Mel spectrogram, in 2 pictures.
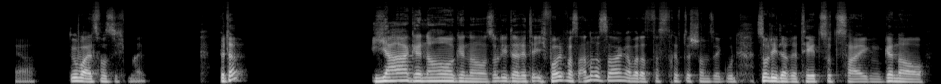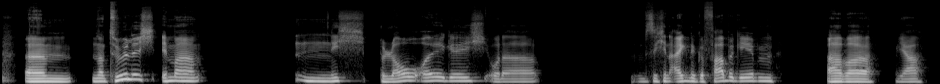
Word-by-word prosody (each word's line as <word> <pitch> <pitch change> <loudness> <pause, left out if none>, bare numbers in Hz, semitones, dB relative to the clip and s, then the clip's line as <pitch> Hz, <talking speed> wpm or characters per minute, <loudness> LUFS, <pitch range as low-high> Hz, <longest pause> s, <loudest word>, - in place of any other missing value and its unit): Ja. 145 -1 -14 0.3
Du 160 - +5
weißt, 135 -3 +4
was 135 -2 -2
ich 135 +2 -14
meine. 145 +2 -12 0.7
Bitte? - - +2 1.2
Ja, 165 +4 +6
genau, 160 -1 +5
genau. 135 -3 +1
Solidaritä 150 +1 0
ich 145 -3 -4
wollte 170 +2 +3
was 155 - +1
anderes 195 -2 0
sagen, 175 -1 0
aber 140 -2 +1
das 135 -1 -2
das 140 -2 -10
trifft 145 -1 -7
es 145 - -3
schon 140 -2 -5
sehr 130 -1 -8
gut. 135 0 -7 0.2
Solidarität 140 -4 +4
zu 140 - -2
zeigen, 130 -3 -4
genau. 125 -4 +1 0.4
Ähm, 135 -1 +4 0.2
natürlich 215 - +1
immer 160 0 +1 0.9
nicht 160 -2 -3
blauäugig 160 +3 -2
oder 130 0 -7 1.0
sich 135 +1 -7
in 145 - -3
eigene 140 +2 -1
Gefahr 140 +2 -2
begeben, 155 -2 -3 0.5
aber 130 -2 +1
ja. 130 0 -6
145 Hz, 130 wpm, -21 LUFS, 130-160 Hz, 1.2 s, Ja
